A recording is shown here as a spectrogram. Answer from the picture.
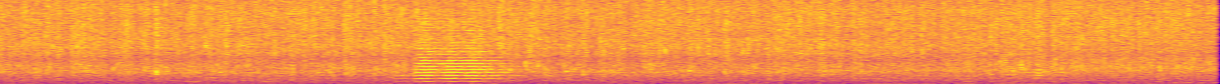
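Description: A short vehicle horn toot about four seconds in, with two or three quick pulses in under a second, over a steady hiss of outdoor background noise.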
